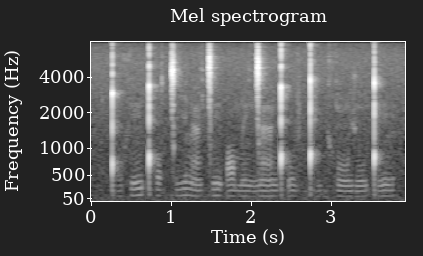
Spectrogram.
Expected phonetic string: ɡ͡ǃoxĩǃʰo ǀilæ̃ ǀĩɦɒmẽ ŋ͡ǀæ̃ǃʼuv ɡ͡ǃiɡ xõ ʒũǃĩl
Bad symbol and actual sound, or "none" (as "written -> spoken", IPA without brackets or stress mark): ɦ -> ʔ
